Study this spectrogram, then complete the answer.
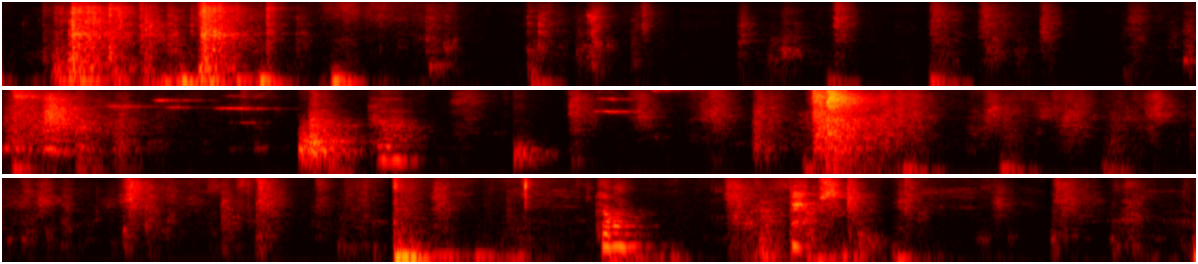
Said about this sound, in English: I'm going to let my dog in because he's going to do this for the next hour if I don't let him in. So excuse me for one moment.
